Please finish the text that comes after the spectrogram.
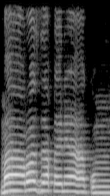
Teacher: മീമിൻ്റെ കൂടെ അലിഫ് മദ് വന്നു, 2 കൗണ്ട് നീട്ടിക്കൊടുക്കുക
